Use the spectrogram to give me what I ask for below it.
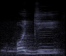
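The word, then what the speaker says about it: oggi: Untuk versi yang kedua oke oji parleremo di tulisnya O GG I tapi bacanya OJ.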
